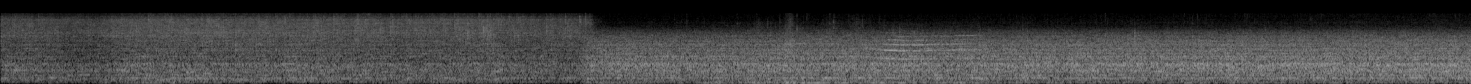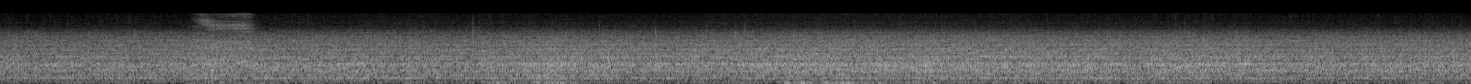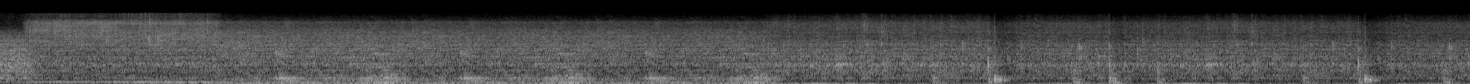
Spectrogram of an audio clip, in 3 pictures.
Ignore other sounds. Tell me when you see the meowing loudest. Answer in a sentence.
The volume of the meowing peaks at 9 seconds.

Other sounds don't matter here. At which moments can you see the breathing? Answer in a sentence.
The breathing can be heard from 16.6 to 17.4 s.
